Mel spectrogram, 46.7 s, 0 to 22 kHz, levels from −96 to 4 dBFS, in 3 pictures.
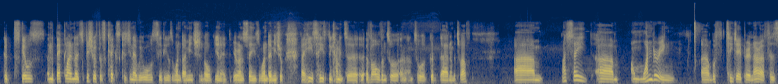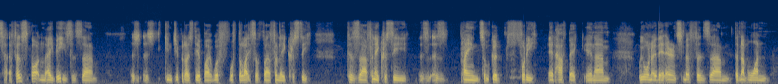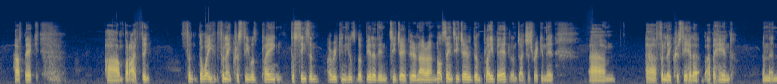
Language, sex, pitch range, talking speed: English, male, 100-125 Hz, 185 wpm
